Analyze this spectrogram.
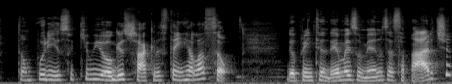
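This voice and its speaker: With ordinary pitch variation, this is an ordinary speaking voice. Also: woman. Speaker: yoga teacher. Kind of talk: yoga class instruction. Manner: casual, chatty.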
